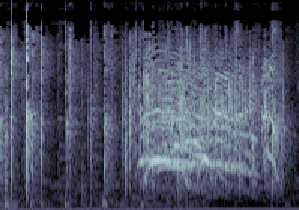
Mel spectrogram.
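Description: A short burst of scattered, irregular hand claps for a viewer's one-euro donation, then a sustained wavering, whistle-like tone layered over continued clapping for a couple of seconds before fading.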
